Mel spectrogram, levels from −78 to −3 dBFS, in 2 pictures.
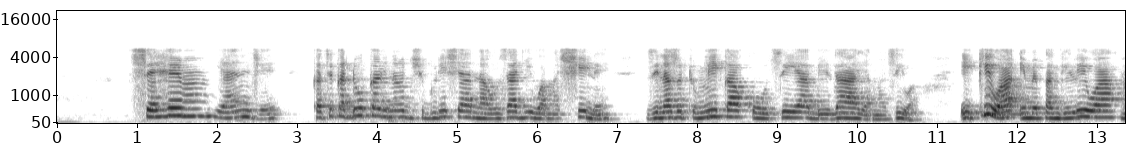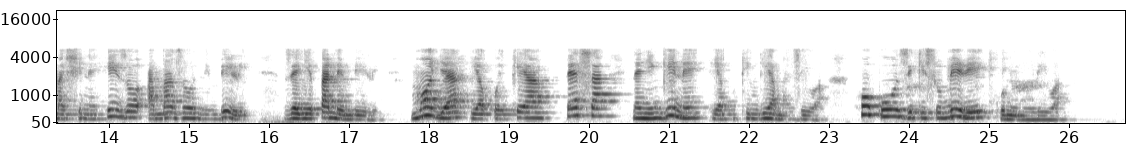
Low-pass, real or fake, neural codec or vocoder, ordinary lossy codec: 5.4 kHz; real; none; AAC, 32 kbps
